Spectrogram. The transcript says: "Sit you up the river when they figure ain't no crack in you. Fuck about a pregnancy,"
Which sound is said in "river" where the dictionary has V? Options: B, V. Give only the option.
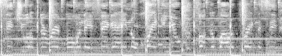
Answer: B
